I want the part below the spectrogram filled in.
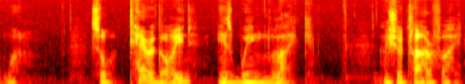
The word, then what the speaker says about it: pterygoid: These are the pterygoid muscles, spelt with a silent P, as in the flying dinosaur-like creature, the pterodactyl.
